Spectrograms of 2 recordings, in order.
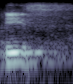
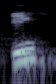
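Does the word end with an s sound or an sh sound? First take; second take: s; sh. First: The word ends with an s sound. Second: The word ends with an sh sound. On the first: The speaker calls it right. "এটা স উচ্চারণ হবে" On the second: The speaker calls it wrong. "ডিস বলবো না"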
